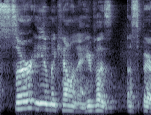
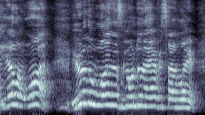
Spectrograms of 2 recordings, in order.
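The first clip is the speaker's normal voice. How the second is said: high excited voice; 12 semitones higher than usual. Retold or imitated. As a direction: announce it up high. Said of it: "she's like".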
